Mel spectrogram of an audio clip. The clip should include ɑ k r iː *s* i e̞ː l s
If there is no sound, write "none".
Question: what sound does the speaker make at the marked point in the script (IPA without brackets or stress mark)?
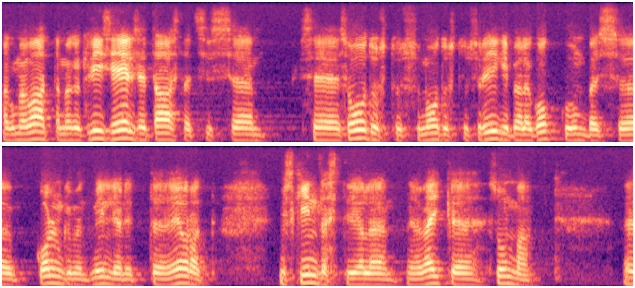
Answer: s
